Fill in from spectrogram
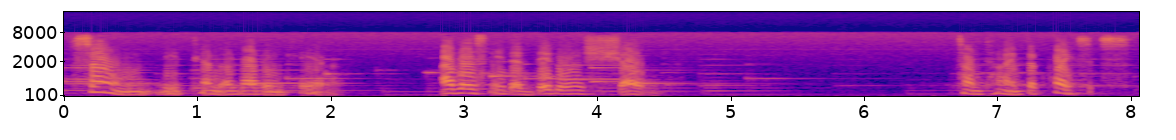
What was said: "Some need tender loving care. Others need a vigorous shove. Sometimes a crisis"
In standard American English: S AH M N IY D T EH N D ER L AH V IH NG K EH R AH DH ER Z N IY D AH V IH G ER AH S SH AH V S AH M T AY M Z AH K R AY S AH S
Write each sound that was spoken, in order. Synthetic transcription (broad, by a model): S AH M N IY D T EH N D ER L AH V IH NG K EH R AH DH ER Z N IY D AH V IH G ER AH S SH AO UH S AH M T AY M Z AH K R AY S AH S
